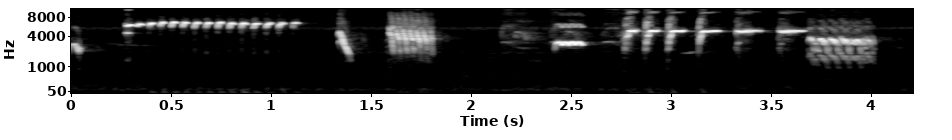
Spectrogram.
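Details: Asian pied starling song for tutoring captive birds: a fast train of about a dozen high ticking notes, a sharp downslurred whistle, harsh rasping bursts, then a loud run of clipped whistles ending in a scratchy note.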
